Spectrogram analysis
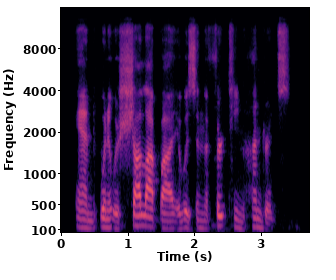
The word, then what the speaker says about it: Xalapa: And the town itself was originally Xalapa. And when it was Xalapa, it was in the 1300s.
